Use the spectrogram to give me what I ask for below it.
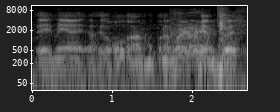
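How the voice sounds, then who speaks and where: A man narrating a tabletop game as game master, halting and repeating words as he describes the scene. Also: medium pitch, expressive, very noisy.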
